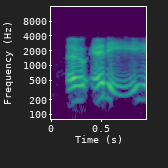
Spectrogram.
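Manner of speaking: put-on light English accent. Retelling what the studio manager said to him: lovely little english voice. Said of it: "in her lovely little English voice".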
